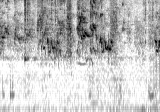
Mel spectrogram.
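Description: Caged budgerigars chirping, a busy stream of short, high, overlapping calls.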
